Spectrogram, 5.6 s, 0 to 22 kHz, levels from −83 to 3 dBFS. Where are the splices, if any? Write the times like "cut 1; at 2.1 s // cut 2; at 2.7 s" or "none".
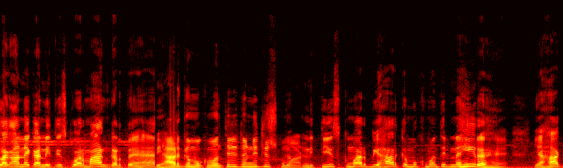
cut 1; at 1.5 s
